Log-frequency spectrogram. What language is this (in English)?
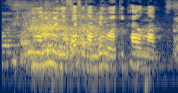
Swahili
